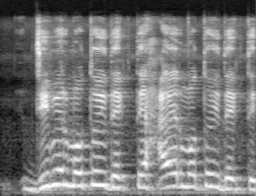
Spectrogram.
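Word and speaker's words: ج: এই জিম খুব শক্তভাবে জিমটাকে আপনাকে উচ্চারণ করতে হবে।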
